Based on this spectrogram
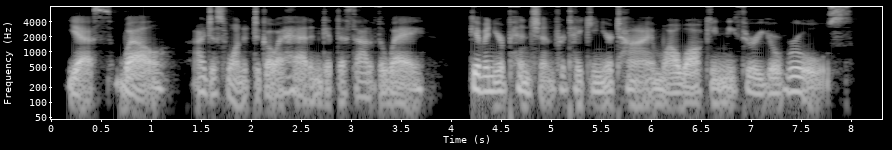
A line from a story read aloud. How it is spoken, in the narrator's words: Castiel replies icily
